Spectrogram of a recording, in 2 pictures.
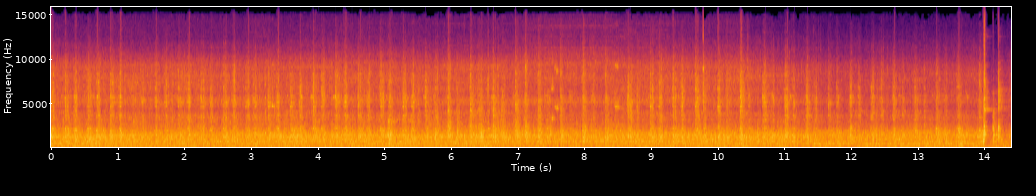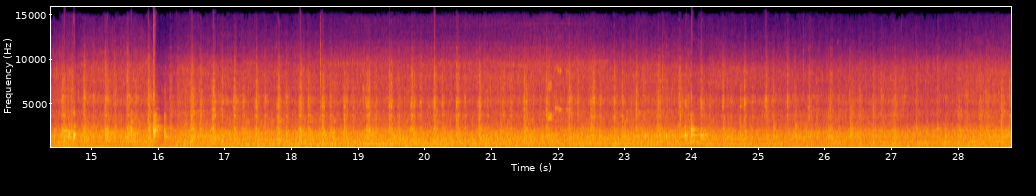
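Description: Cabletool 22W cable-tool drill rig running, a loud steady engine and machinery clatter. Two sharp metallic knocks come about two seconds apart midway, as a control lever on the rig is worked.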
